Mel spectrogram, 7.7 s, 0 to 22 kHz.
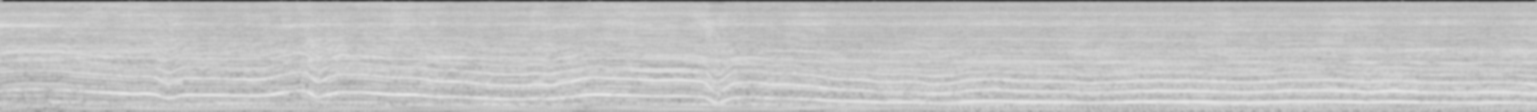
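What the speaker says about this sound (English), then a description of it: "I just got a little cutoff wheel, and essentially I'm just going to go right along this front edge to get rid of this and smooth it up" A small cutoff wheel grinds along the plastic front bumper lip of a BMW F80 M3 / F82 M4, a loud, continuous high-pitched whine that dips and wavers in pitch as the cut progresses, with no talking.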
